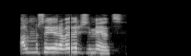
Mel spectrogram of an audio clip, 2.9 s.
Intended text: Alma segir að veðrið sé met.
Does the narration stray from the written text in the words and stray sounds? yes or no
no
